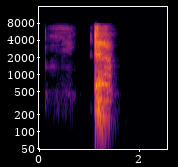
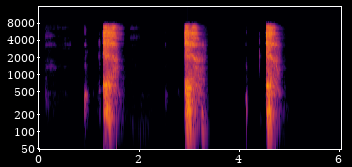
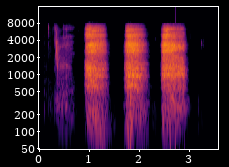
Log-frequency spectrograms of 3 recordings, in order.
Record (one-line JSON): {"cough_length": "2.6 s", "cough_amplitude": 32047, "cough_signal_mean_std_ratio": 0.27, "three_cough_length": "6.1 s", "three_cough_amplitude": 32768, "three_cough_signal_mean_std_ratio": 0.28, "exhalation_length": "3.6 s", "exhalation_amplitude": 32352, "exhalation_signal_mean_std_ratio": 0.48, "survey_phase": "beta (2021-08-13 to 2022-03-07)", "age": "18-44", "gender": "Male", "wearing_mask": "No", "symptom_cough_any": true, "symptom_runny_or_blocked_nose": true, "symptom_fatigue": true, "symptom_fever_high_temperature": true, "symptom_onset": "2 days", "smoker_status": "Never smoked", "respiratory_condition_asthma": false, "respiratory_condition_other": false, "recruitment_source": "Test and Trace", "submission_delay": "1 day", "covid_test_result": "Positive", "covid_test_method": "RT-qPCR", "covid_ct_value": 21.2, "covid_ct_gene": "ORF1ab gene", "covid_ct_mean": 21.6, "covid_viral_load": "85000 copies/ml", "covid_viral_load_category": "Low viral load (10K-1M copies/ml)"}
